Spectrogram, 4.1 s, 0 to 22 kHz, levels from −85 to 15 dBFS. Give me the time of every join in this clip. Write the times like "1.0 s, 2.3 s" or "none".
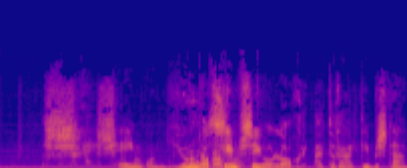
2.0 s, 3.0 s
